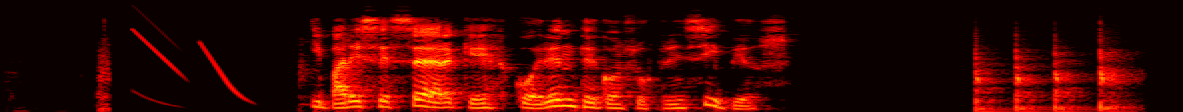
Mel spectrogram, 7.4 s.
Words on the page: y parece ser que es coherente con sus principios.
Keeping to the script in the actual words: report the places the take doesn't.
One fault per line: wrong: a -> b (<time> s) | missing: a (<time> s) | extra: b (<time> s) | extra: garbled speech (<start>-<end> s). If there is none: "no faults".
no faults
